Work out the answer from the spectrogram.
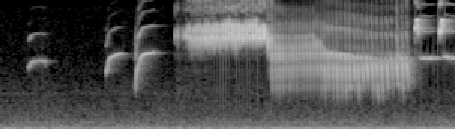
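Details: Young canary sitting on a hand, giving a few thin rising whistles, then a harsh buzzy burst and a lower rolling trill, over a low background hum.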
